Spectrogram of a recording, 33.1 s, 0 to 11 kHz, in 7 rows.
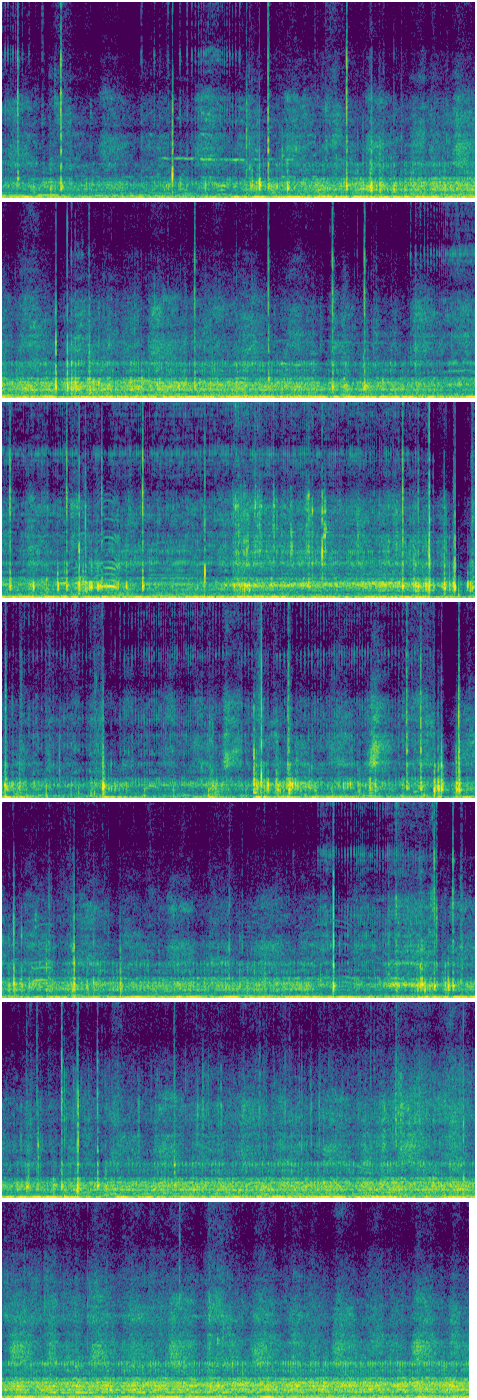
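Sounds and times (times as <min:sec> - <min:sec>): bike chain and frame rattling: 0:00.0 - 0:33.0
bike tyres rolling over rough ground: 0:00.0 - 0:33.0.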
